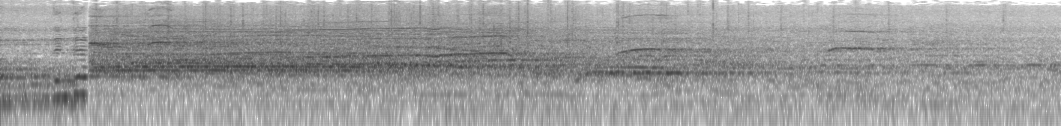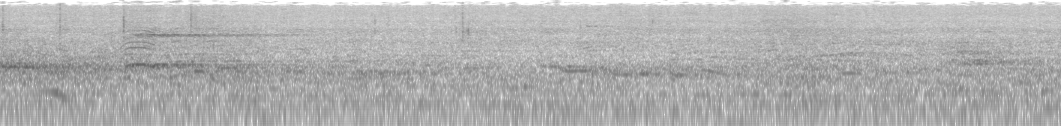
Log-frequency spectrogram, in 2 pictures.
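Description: A crowd of young people cheering and shouting, many voices at once, loud at first and fading away after about four or five seconds to a low murmur.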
